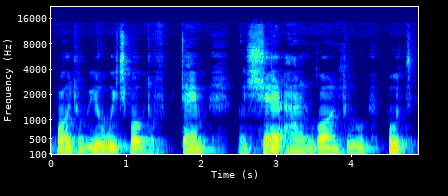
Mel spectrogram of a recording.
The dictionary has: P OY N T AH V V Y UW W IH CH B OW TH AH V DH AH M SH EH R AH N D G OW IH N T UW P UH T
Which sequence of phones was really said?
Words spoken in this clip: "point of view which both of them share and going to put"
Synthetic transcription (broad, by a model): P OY N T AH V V Y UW W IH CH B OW T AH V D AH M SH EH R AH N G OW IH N T UW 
